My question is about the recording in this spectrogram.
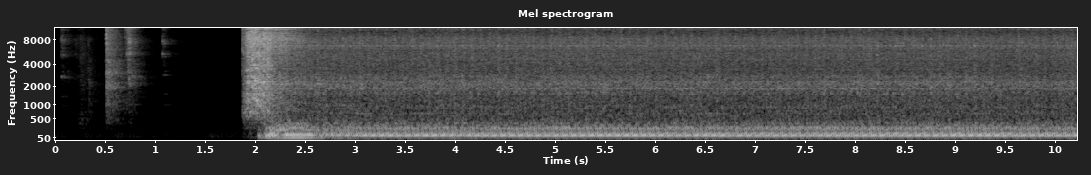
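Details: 1984 Honda CB700SC Nighthawk after carb cleaning, idle screw turned up, warming up, plugs were fouled: starts cleanly, steady even idle about 1400 rpm, a bit high; normal fast idle.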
